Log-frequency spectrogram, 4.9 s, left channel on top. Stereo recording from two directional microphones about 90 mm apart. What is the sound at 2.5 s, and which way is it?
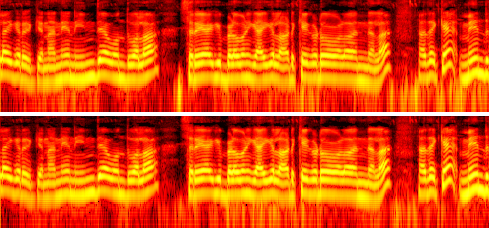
Speech, 5° left (ahead or behind).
